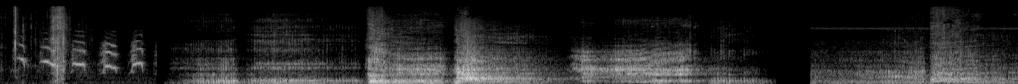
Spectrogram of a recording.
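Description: Tiger roaring and growling: a run of long, rough calls, loudest about four to five seconds in, cut off sharply, then a lower, quieter call near the end. In the first second and a half, short squeaky squirrel chirps.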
